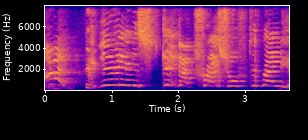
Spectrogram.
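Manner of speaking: put-on very high, slow, posh British accent, Mary Poppins style; British lady impression. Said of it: "there's a British lady that drove by and was just like".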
